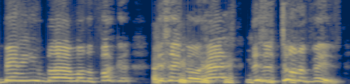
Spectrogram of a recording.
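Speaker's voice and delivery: high-pitched, amused mock scolding; imitated scolding. [name]'s character berates [name] over the tuna, mock scolding. Acting out movie couple's quarrel.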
